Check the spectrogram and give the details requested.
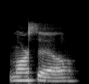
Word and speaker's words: Marshall: Is that Marshall or Marcel? How do you pronounce that? Marcel. Marcel.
